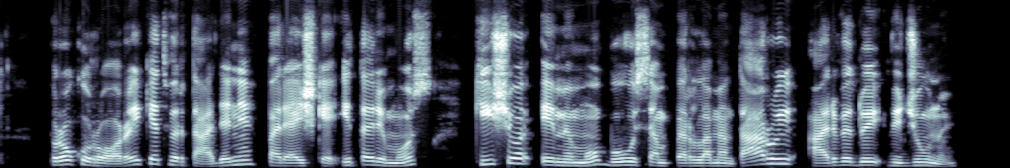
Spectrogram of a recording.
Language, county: Lithuanian, Šiauliai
